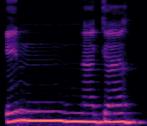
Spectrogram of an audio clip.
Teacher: kita kena baca dengung sebanyak 2 harakat ketika kita nak menyebut nun yang bersabdu tu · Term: wajibal gunnah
